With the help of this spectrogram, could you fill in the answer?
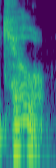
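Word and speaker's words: Killen: It was recorded by a guy named Buddy Killam. Killam, K-I-L-L-E-N. Buddy Killam, I believe, is how you pronounce his last name.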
